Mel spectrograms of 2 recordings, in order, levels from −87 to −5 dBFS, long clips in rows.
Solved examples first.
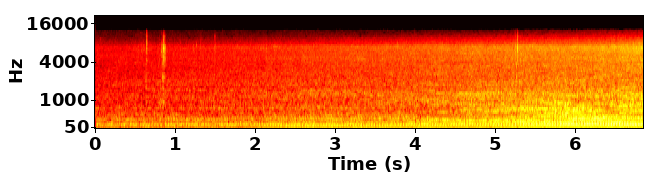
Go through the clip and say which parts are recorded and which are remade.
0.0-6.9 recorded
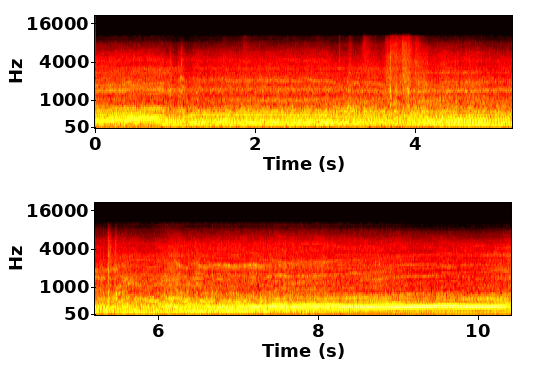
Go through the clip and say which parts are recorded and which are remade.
0.0-1.6 recorded; 1.6-4.5 remade; 4.5-5.1 recorded; 5.1-6.3 remade; 6.3-10.4 recorded

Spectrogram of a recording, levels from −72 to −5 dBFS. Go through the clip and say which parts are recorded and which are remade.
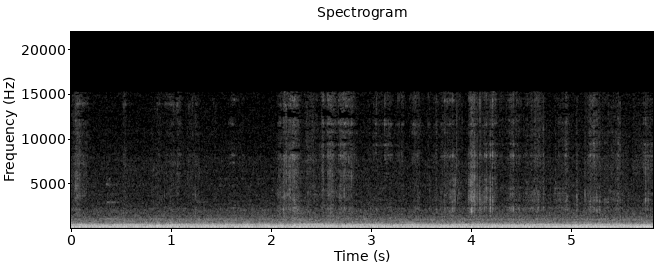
0.0-5.8 recorded

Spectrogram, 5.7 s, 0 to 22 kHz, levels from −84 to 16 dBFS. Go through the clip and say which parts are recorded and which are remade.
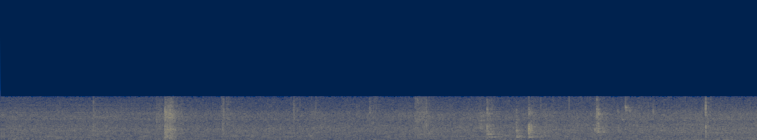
0.0-1.3 remade; 1.3-5.7 recorded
